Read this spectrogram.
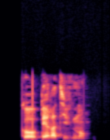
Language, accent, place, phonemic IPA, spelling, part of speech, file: French, France, Lyon, /kɔ.ɔ.pe.ʁa.tiv.mɑ̃/, coopérativement, adverb, LL-Q150 (fra)-coopérativement.wav
- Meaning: cooperatively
